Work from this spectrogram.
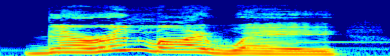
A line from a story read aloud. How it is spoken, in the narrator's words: boomed the dragon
